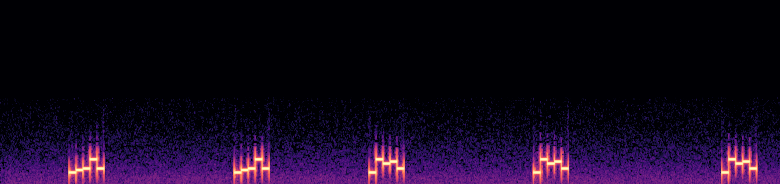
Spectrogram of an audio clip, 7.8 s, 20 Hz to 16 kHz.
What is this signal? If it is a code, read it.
Five-tone selective call (ZVEI), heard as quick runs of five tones, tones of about 70 ms. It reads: 13494 13494 19784 19784 19784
